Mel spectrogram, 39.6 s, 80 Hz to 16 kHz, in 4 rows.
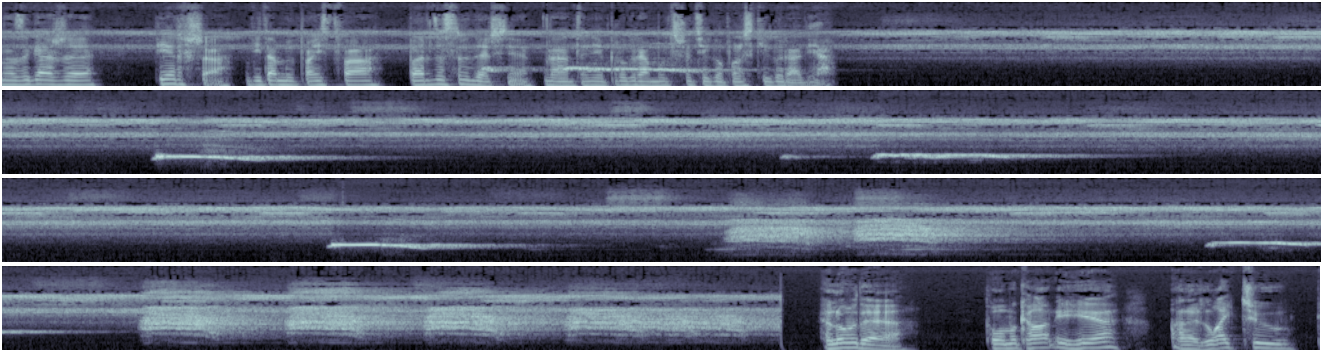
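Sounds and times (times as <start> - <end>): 
speech: 0.1 - 6.4, 35.9 - 39.5
owl hooting: 3.2 - 6.3, 11.0 - 13.1, 15.7 - 18.6, 22.1 - 27.9, 28.8 - 35.6.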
